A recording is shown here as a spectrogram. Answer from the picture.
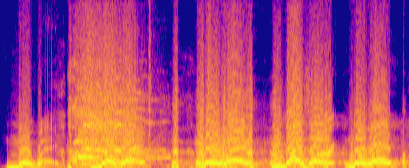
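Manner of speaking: playful disbelief rising to a high pitch; stunned disbelief. Retold or imitated. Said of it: "he goes".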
